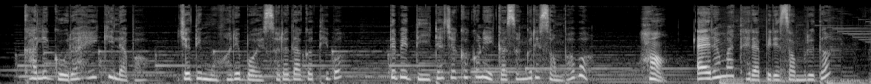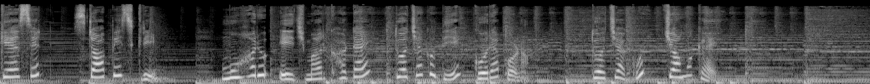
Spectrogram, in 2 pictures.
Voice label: FEMALE AD

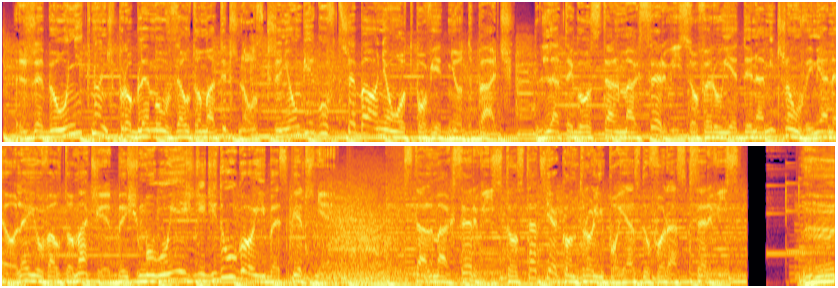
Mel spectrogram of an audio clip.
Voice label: Commercials

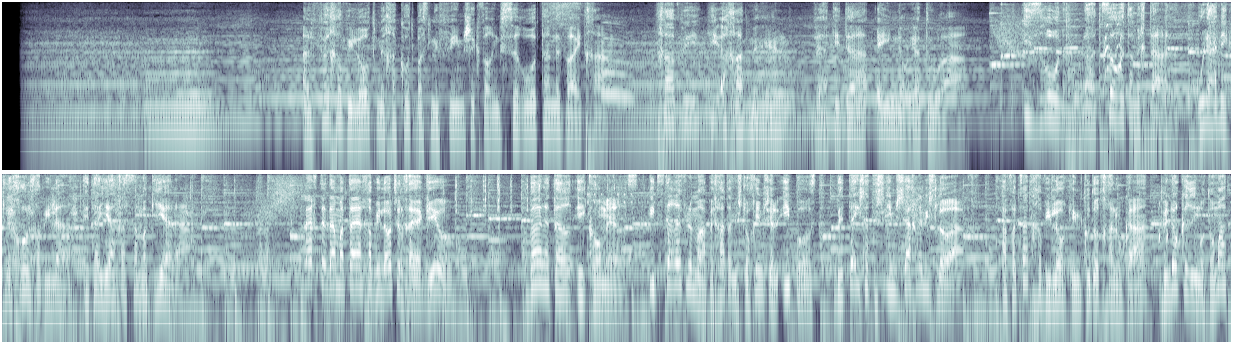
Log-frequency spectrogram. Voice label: Commercial

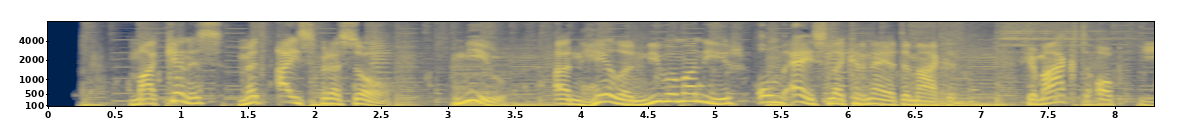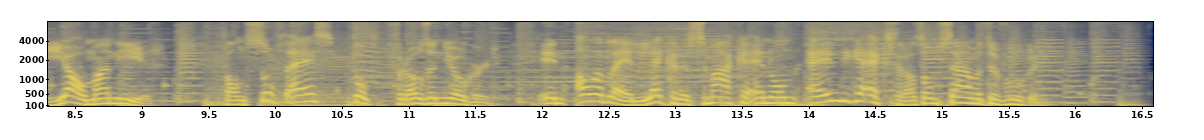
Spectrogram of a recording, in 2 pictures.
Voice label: Commercial

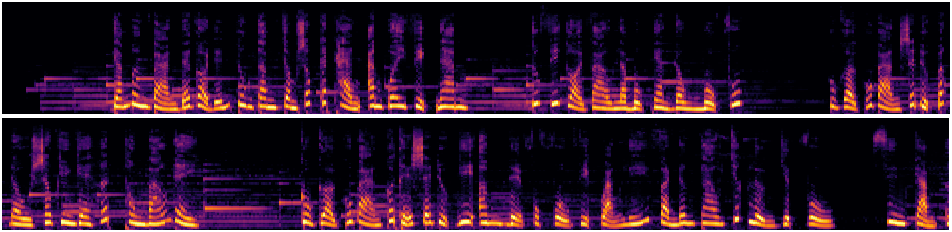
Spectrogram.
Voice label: Commercial

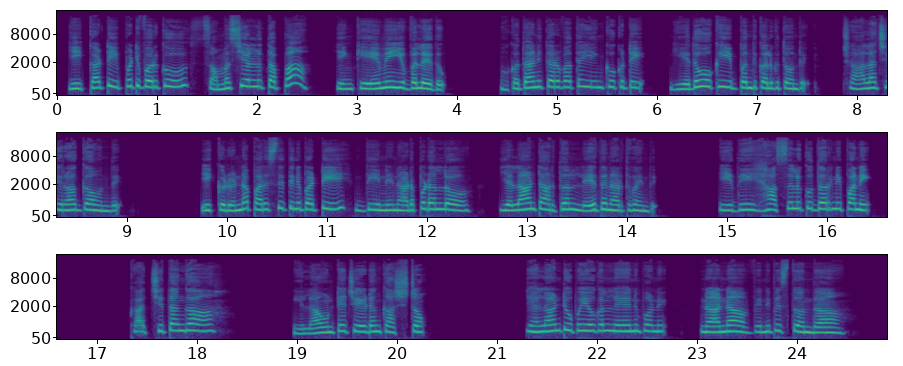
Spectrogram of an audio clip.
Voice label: Narration

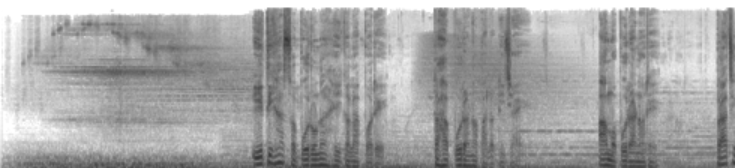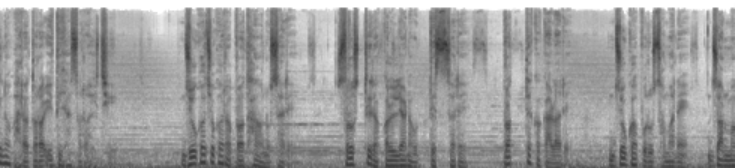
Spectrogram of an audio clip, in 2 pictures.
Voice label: MALE FEATURE

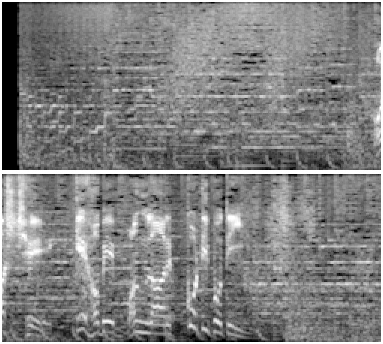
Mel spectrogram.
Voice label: Promo Voice Sample

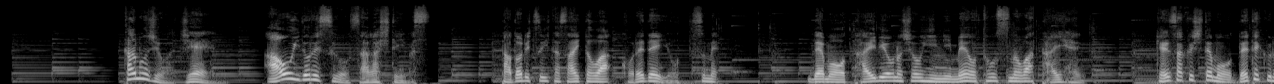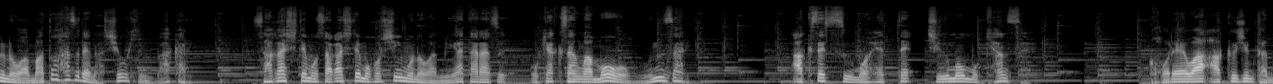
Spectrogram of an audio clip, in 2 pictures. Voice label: Corporate

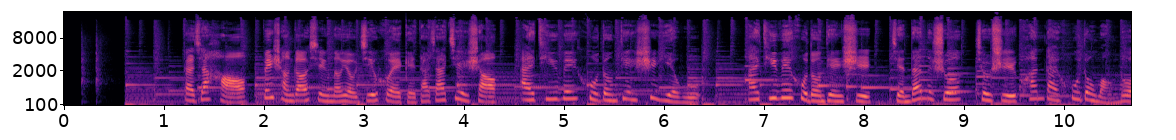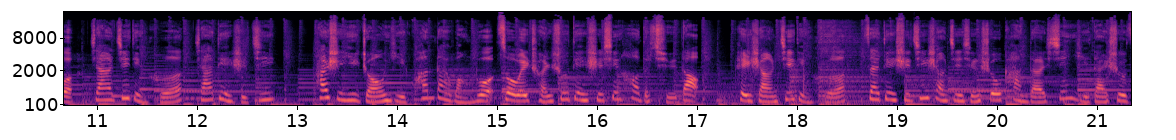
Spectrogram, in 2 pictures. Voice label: Commercial

